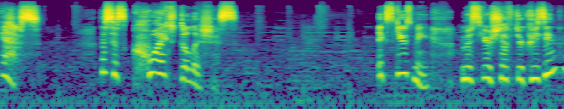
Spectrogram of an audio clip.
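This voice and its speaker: Polite, lively, well-bred young woman. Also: high voice, unhurried, soft background music. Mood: delighted, polite. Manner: formal, polite, earnest, sprinkling French phrases. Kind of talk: video game voice acting.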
